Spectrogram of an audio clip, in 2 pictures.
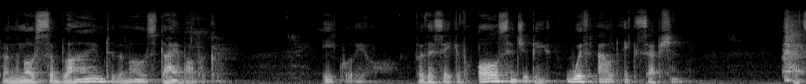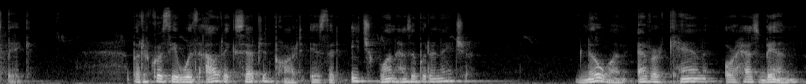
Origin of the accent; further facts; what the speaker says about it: California, United States; my home state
